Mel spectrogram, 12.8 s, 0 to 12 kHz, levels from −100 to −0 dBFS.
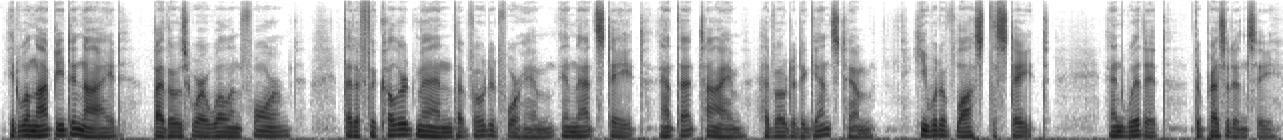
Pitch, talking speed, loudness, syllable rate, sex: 105 Hz, 190 wpm, -18 LUFS, 5.3 syllables/s, male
